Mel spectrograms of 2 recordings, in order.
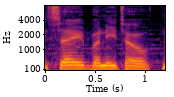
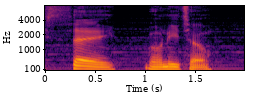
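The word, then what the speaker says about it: Tse Bonito: To find out more about the museum, Google Navajo Code Talkers Museum in Se Bonito, New Mexico. It's spelled T-S-E, Se Bonito.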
